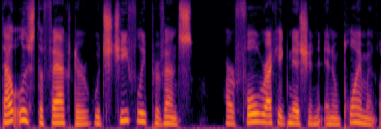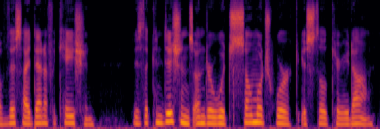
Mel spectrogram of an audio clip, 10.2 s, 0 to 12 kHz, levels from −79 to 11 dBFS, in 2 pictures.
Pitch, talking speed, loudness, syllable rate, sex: 175 Hz, 155 wpm, -17 LUFS, 4.8 syllables/s, female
